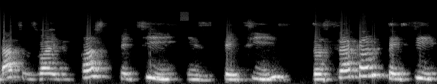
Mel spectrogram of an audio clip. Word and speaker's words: petit: Then the last one, petit, won't also sound because we have a consonant at the end of it.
